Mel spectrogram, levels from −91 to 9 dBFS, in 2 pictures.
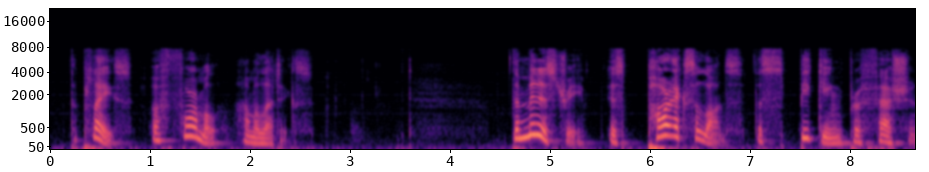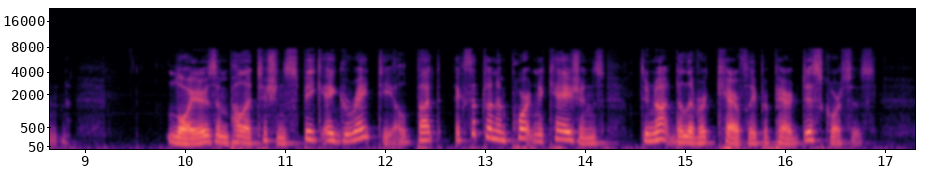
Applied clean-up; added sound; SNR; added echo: none; none; none; none.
